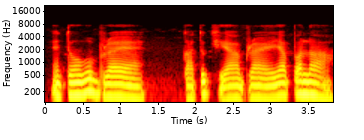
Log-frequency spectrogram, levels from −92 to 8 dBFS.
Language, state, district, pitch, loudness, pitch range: Idu Mishmi, Arunachal Pradesh, Lower Dibang Valley, 155 Hz, -15 LUFS, 140-170 Hz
